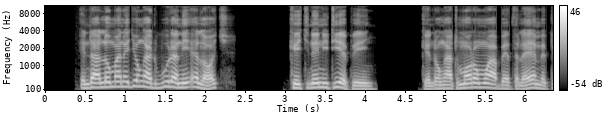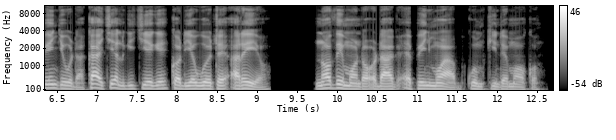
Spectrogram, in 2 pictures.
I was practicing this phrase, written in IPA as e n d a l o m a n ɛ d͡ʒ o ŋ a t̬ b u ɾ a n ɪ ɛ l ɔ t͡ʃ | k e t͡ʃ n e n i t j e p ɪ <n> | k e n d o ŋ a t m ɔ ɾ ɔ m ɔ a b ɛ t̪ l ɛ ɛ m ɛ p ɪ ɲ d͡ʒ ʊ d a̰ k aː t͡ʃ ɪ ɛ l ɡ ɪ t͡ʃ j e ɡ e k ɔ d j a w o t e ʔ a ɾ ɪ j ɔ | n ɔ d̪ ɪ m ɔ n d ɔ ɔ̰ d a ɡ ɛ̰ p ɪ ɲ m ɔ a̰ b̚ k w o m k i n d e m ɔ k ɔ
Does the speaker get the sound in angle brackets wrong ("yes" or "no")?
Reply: yes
